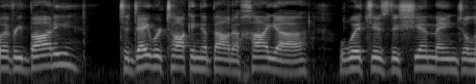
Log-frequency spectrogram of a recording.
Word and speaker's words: Achaiah: But if there's no dagesh lene, it's more like a ch, like the letter chet, okay?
